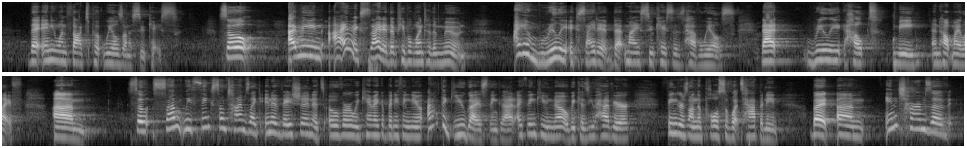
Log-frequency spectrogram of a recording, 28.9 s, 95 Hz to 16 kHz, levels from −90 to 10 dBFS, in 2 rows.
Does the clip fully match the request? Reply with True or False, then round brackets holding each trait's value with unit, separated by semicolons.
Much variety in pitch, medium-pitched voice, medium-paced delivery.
False (6.6 semitones; 220 Hz; 165 wpm)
